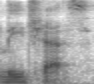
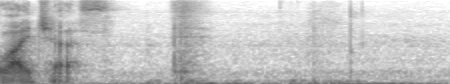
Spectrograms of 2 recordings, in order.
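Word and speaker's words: Lichess: I knew I was awake because I was pronouncing it Lee chess. When I'm asleep, I call it lie chess.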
